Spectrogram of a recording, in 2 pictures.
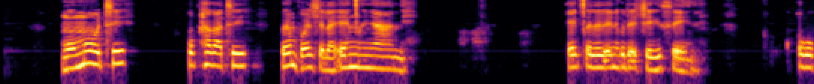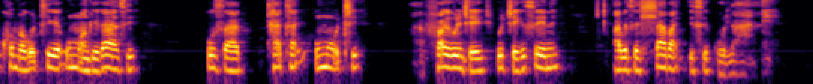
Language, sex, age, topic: North Ndebele, female, 50+, health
